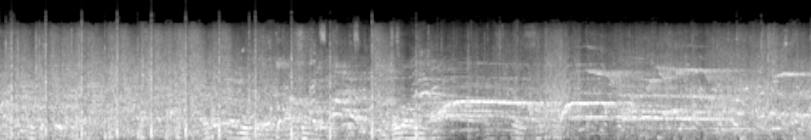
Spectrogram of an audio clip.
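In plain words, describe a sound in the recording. A crowd of spectators murmurs and chatters in the background.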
